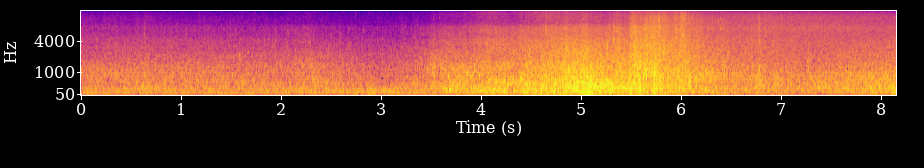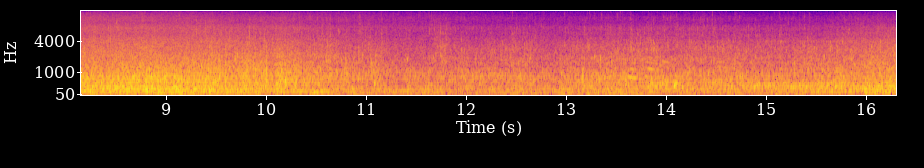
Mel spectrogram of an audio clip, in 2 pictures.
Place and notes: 老梅海岸, 石門區, New Taipei City - The sound of the waves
